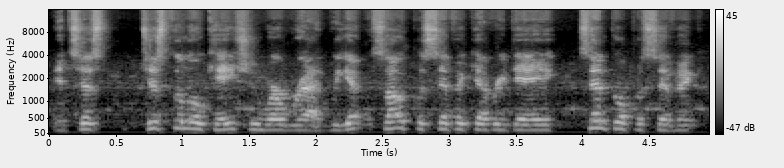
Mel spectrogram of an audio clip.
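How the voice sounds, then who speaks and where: A middle-aged Canadian CB radio operator runs a casual live radio stream, chatting in a friendly, easygoing way and calling out on CB channels. His voice has a fairly high pitch and a fairly quick pace. The audio is poor, with clear background noise and radio ambience.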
